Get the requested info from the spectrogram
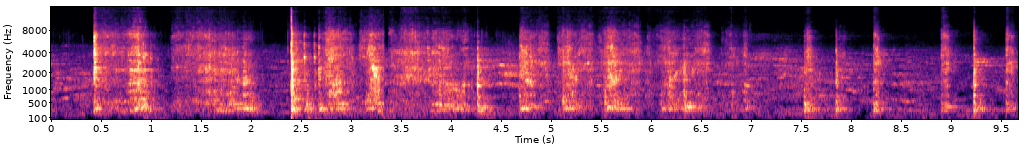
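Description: A spatula scraping and stirring besan roasting in ghee in a metal kadhai, in rhythmic rasping strokes about twice a second, with one sharp knock of the spatula about two and a half seconds in.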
